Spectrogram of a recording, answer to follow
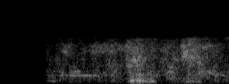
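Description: Dogs growling in play as they wrestle, with a louder growl just past a second in.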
